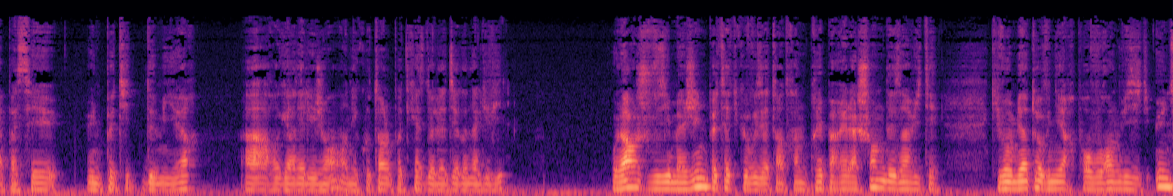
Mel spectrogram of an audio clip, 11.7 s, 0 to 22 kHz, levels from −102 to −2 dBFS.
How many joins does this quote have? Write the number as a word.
zero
